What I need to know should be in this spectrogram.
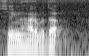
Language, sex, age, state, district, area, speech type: Manipuri, male, 30-45, Manipur, Bishnupur, rural, spontaneous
